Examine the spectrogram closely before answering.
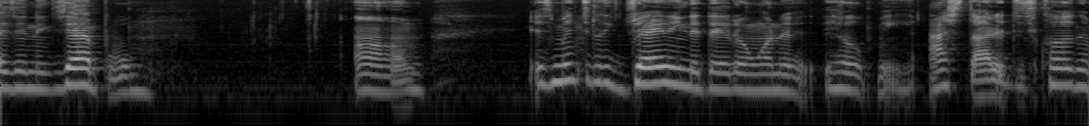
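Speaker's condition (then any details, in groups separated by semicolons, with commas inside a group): Cerebral palsy; wheelchair user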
